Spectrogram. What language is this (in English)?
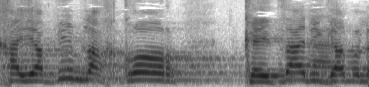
Hebrew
